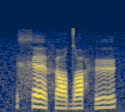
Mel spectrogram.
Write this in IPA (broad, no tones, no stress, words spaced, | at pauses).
xɛfædˤøhø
